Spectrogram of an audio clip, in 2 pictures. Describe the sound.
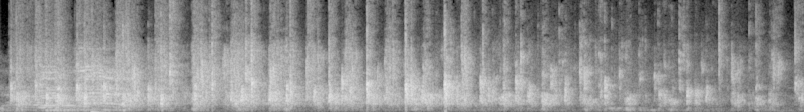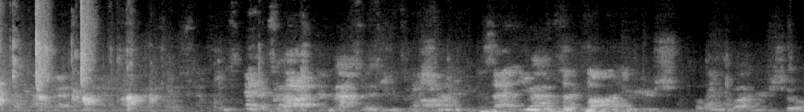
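A crowd slaps their thighs in quick, dense bursts of applause for several seconds, a loud patter of hits that fades out as a person starts talking.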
